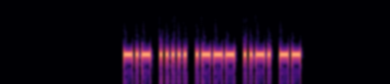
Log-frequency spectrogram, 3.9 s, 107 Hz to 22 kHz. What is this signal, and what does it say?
Morse code, heard as a keyed tone, about 40 wpm, 700 Hz. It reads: K5JFM
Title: USA Call Signs - 5 Characters - Repeated 3x - 40wpm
